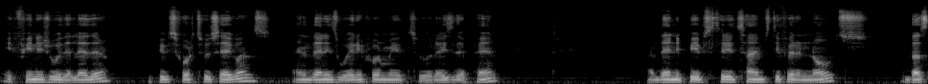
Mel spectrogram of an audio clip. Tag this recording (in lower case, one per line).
speech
